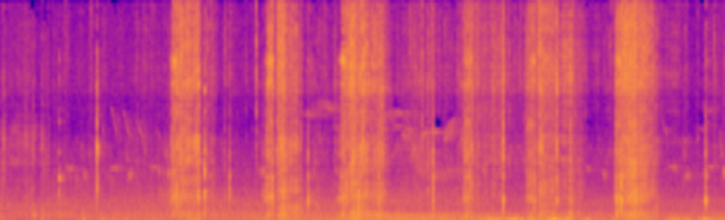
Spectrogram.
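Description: A ferro rod scraped hard with a striker again and again, about once a second, throwing sparks into a bundle of wood shavings to light a fire.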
